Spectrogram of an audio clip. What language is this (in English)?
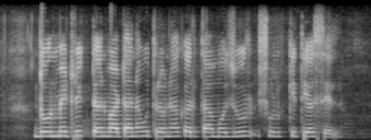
Marathi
